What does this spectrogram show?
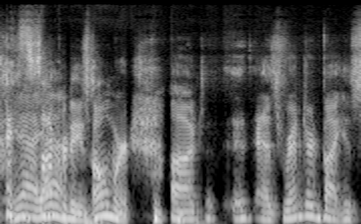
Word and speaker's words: Socrates: Socrates is rendered by Plato, or Socrates, as I've learned, is actually the pronunciation, and not because he's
